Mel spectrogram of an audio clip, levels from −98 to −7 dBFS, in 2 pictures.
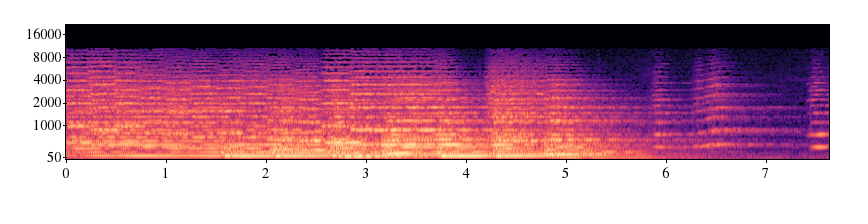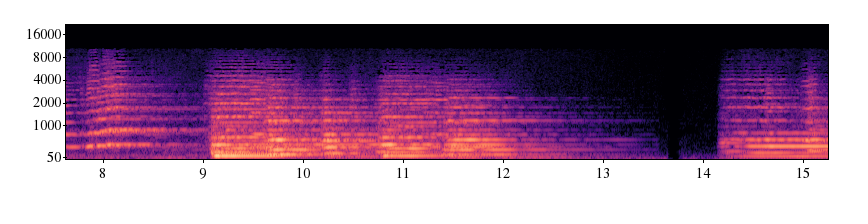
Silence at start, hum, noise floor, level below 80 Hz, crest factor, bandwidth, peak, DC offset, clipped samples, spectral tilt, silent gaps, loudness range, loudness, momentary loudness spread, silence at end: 0 s; none; -63 dBFS; -44 dBFS; 18 dB; 9.8 kHz; -2 dBFS; under 0.1%; under 0.1%; -6.5 dB/octave; 13.69-13.73 s; 20 LU; -18 LUFS; 21 LU; 0 s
